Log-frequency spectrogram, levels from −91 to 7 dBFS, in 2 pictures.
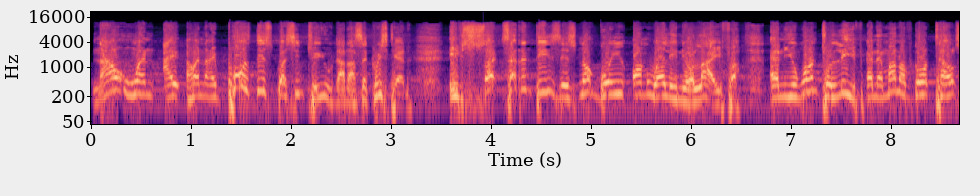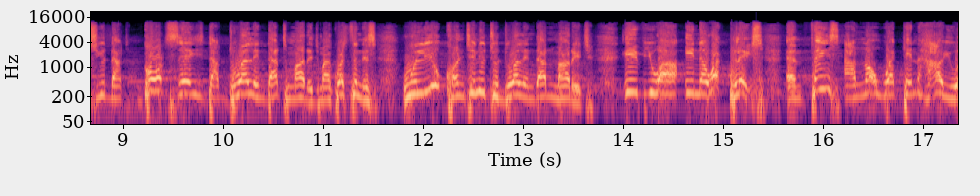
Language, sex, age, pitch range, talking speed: English, male, 50-69, 200-255 Hz, 240 wpm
